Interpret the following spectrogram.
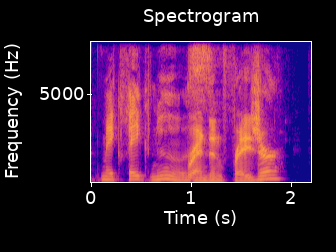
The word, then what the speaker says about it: Fraser: make fake news Brendan Fraser apparently it's I said his name wrong last time and it's Fraser oh sorry sorry Brendan I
